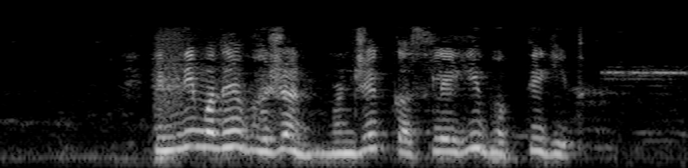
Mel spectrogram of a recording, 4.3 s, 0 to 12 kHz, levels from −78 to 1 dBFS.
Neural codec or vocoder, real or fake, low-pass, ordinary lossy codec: none; real; 7.2 kHz; AAC, 48 kbps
